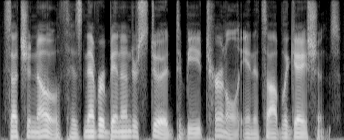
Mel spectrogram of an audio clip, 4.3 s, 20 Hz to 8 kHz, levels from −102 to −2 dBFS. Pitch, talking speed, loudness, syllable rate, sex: 90 Hz, 180 wpm, -20 LUFS, 5.0 syllables/s, male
